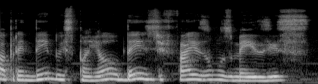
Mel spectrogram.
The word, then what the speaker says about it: meses: Atenção para a pronúncia aí, esse S entre duas vogais no espanhol não tem som de Z. Então pronunciamos meses, meses.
